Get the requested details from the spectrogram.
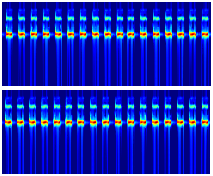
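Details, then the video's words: A male cricket chirps on a summer evening, giving crisp, high-pitched pulses at a constant pace of about four each second, with short gaps between them and nothing else audible. "Cricket Chirping Sound Effect"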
